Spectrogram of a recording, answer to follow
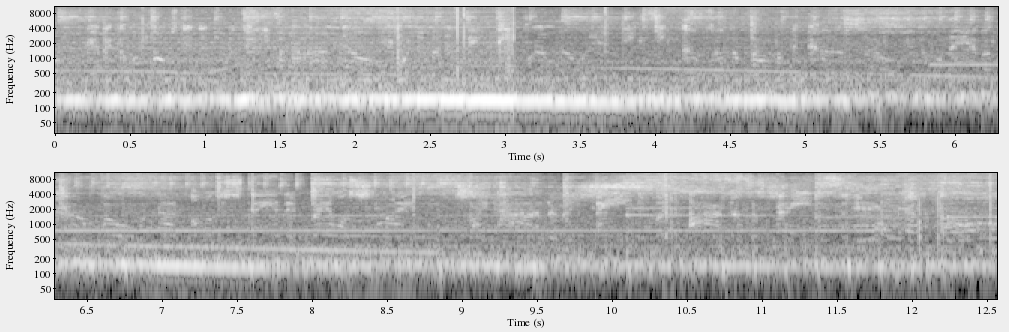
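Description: Inside a Ford Mustang's cabin while driving: the engine's steady low drone builds to its loudest about three seconds in, then eases off. A whine falls in pitch over several seconds.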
